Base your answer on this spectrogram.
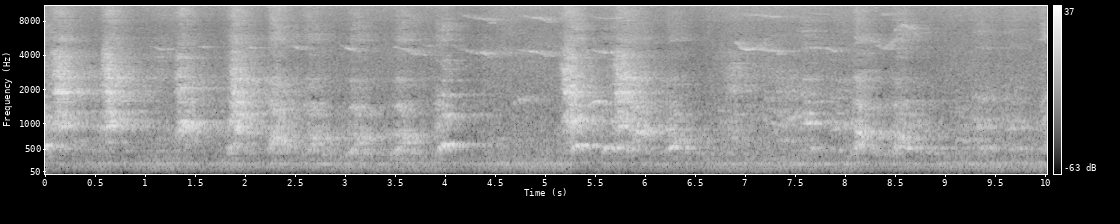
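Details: Shelter Labrador Retriever awaiting adoption, filmed 6/2/2015: clusters of loud, abrupt barks, several close together early on and again midway, over a steady low hum, with faint human speech at times.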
